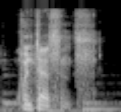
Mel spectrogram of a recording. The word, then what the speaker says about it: quintessence: I know I messed it up in one of the other, I think it was the last show, I mispronounced it, but quintessence.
